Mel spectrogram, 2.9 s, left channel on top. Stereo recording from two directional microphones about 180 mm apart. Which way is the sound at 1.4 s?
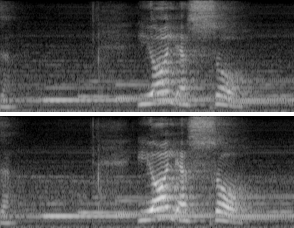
35° left (ahead or behind).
